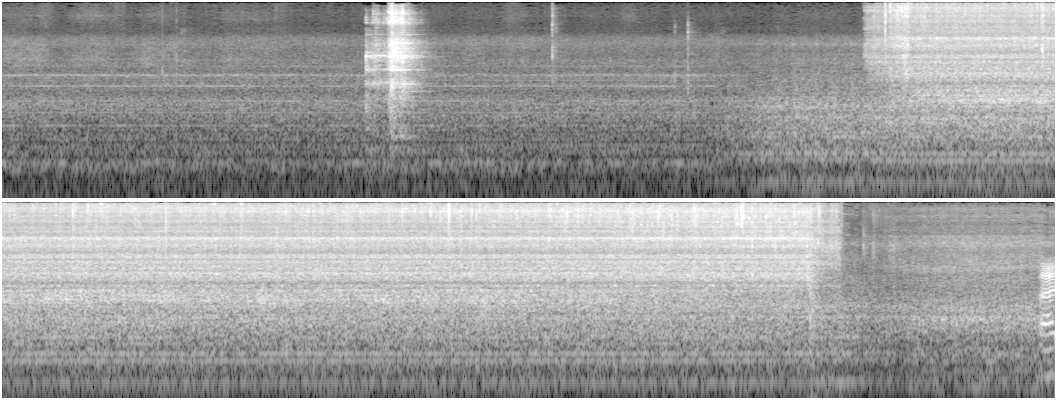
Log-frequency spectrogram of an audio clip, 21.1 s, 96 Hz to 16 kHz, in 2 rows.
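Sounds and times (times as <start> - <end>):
lathe running hum: 0.0 - 21.0
cutting tool hissing under coolant: 8.6 - 19.0.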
